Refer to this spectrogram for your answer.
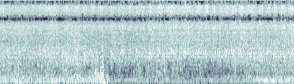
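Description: Diesel idling with an uneven, lumpy beat of about four pulses a second and a dip in level midway; rough idle, cause unclear.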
